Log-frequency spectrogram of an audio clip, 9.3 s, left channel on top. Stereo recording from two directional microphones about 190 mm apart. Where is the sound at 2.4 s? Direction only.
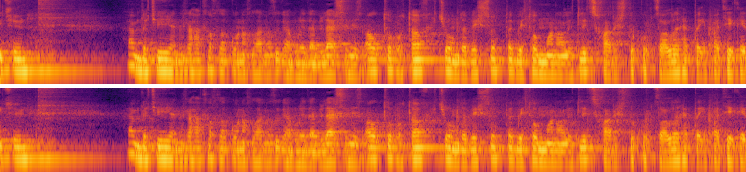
15° left (ahead or behind).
